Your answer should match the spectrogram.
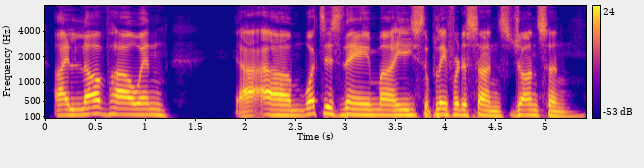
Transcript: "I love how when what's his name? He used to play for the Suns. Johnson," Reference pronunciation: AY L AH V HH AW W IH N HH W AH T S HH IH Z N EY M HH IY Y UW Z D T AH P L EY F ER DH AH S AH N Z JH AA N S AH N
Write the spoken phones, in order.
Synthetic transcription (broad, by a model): AY L AH V HH AW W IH N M W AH T S HH IH Z N EY M HH IY Y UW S T AH P L EY F ER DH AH S AH N Z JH AA N S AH N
